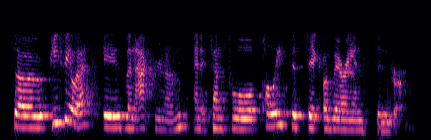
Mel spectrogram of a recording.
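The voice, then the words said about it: Beautiful accent. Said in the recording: “has a beautiful accent that I could probably listen to her just read the phone book every day”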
